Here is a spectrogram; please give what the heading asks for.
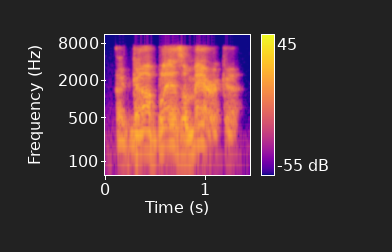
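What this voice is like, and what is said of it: Put-on American accent. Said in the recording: “does a great American accent”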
